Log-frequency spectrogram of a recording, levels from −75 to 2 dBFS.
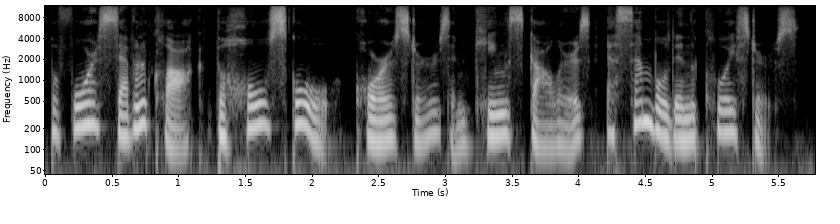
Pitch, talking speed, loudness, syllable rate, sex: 160 Hz, 145 wpm, -20 LUFS, 4.6 syllables/s, female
